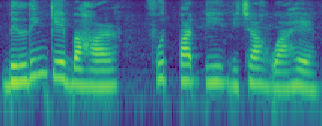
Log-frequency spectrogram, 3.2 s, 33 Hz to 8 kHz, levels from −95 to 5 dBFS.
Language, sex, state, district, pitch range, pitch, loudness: Hindi, female, Arunachal Pradesh, Papum Pare, 195-245 Hz, 215 Hz, -18 LUFS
